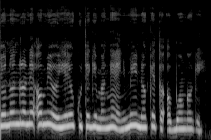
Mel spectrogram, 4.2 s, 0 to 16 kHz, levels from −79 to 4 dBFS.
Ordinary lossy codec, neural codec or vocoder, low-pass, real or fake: none; none; 14.4 kHz; real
